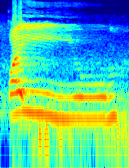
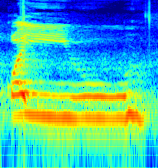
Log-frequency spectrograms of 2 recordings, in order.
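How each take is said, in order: No difference in how they are said.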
